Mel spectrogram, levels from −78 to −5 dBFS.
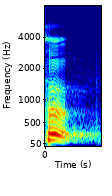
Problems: constant background noise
